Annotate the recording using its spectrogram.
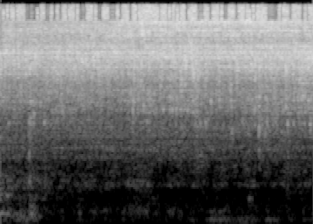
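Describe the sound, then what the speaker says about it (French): Lukewarm water runs steadily from a tap or vessel onto yeast, a close, continuous splashing stream without pause. "Je vais mettre de l'eau dans le levure."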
